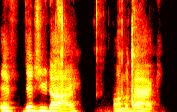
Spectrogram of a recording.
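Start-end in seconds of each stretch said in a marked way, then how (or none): none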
